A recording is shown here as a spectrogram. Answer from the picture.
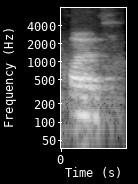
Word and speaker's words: clothes: english we just like clothes it's kind of a weird word to say clothes you see this in the clothes so you don't pronounce the e you just say it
